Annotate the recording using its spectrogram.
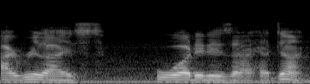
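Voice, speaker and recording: A man with an American accent talks at a very slow pace in a fairly low pitch. Room echo is audible. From South Texas. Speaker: listener telling own story. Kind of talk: self-recorded storytelling.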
